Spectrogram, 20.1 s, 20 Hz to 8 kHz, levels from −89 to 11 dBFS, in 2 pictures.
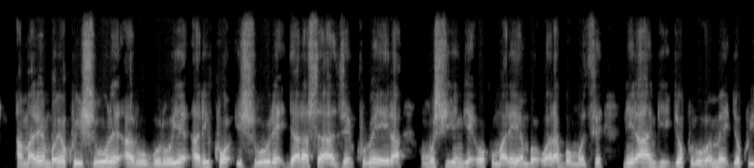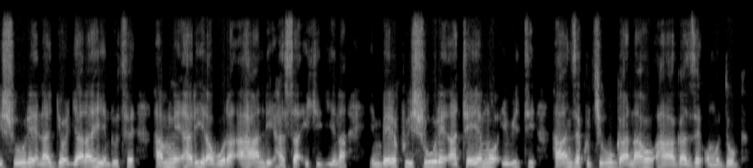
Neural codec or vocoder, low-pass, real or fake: codec, 16 kHz, 4.8 kbps, FACodec; 7.2 kHz; fake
